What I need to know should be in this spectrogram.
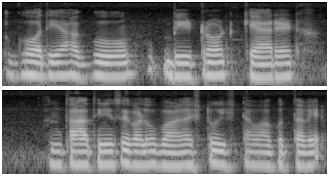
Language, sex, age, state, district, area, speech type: Kannada, male, 18-30, Karnataka, Tumkur, rural, spontaneous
